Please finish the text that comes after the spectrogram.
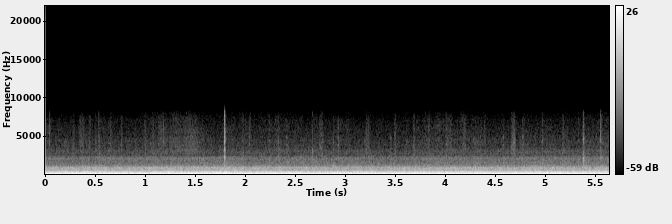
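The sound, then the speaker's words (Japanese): A diesel car engine runs steadily, a constant low rumble and mid-frequency drone with faint ticking on top, no voices and no change in pitch throughout. “あとディーゼルの車でもそうだ、多少は感じられますかね。”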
